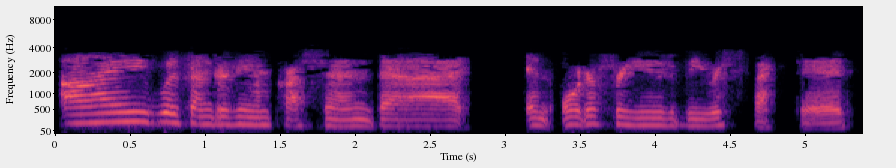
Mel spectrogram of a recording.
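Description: A woman's voice: sits low, expressive, a little slow, dry recording. A woman from Texas giving a reflective, earnest answer in a recorded listener message. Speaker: listener caller. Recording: tinny phone line.

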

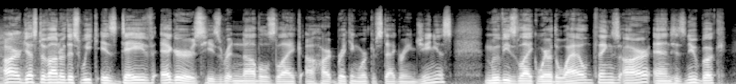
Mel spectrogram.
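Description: A man's voice: fairly low pitch, normal speed, dry recording, soft background music. A man hosting a podcast, interviewing in a casual, conversational and wry way.

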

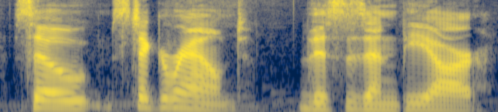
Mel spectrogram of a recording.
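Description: A woman hosting a radio show, reading scripted links in a brisk, upbeat, conversational way. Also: on the low side, fairly bright tone, smooth, soft background music.

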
